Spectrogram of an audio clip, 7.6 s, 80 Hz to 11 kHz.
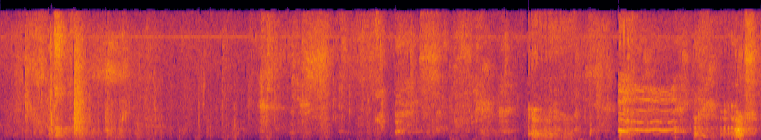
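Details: Shih Tzu puppies, chocolate (liver) and white, born 19 April 2010, give soft scattered whimpers and squeaks, ending in a few thin, wavering high whines over steady background hiss.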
